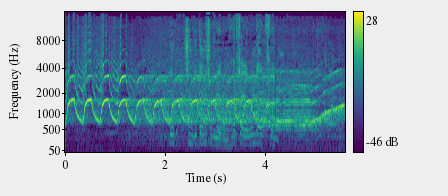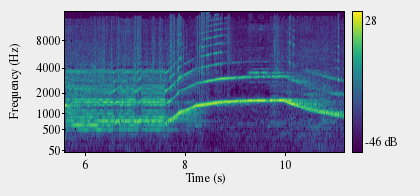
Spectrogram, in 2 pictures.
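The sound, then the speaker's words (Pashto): Ambulance and police car sirens heading to the scene of an explosion. A fast, loud warbling yelp gives way to long rising and falling wails that sound steadily throughout. “سیمې ته امبولانسونه او د پولیسو ګڼ موټر ور روان او د پیښې ټپیانو مړي انتقالول.”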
